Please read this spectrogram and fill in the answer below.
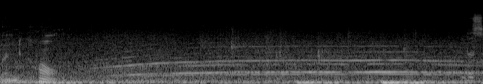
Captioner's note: siren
